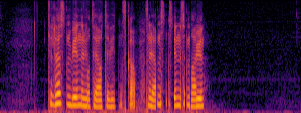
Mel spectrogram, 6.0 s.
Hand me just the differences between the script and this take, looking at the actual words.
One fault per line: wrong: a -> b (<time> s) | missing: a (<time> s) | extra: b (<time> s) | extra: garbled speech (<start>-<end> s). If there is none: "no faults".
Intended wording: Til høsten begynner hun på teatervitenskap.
missing: hun (1.7 s)
extra: garbled speech (2.9-4.1 s)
